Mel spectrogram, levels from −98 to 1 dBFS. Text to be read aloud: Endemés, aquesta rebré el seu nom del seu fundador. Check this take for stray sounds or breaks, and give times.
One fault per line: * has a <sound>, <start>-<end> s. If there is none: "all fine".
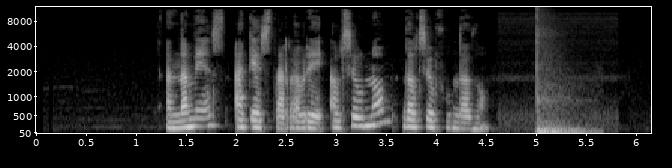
* has a thud, 5.0-5.7 s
